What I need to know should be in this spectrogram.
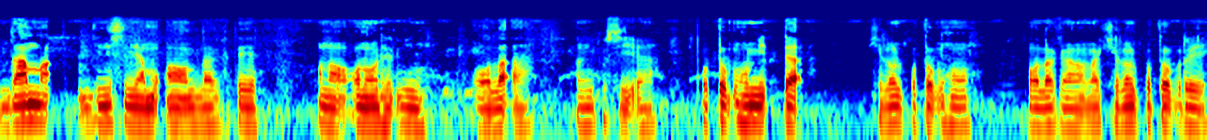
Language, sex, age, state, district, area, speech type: Santali, male, 45-60, Odisha, Mayurbhanj, rural, spontaneous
